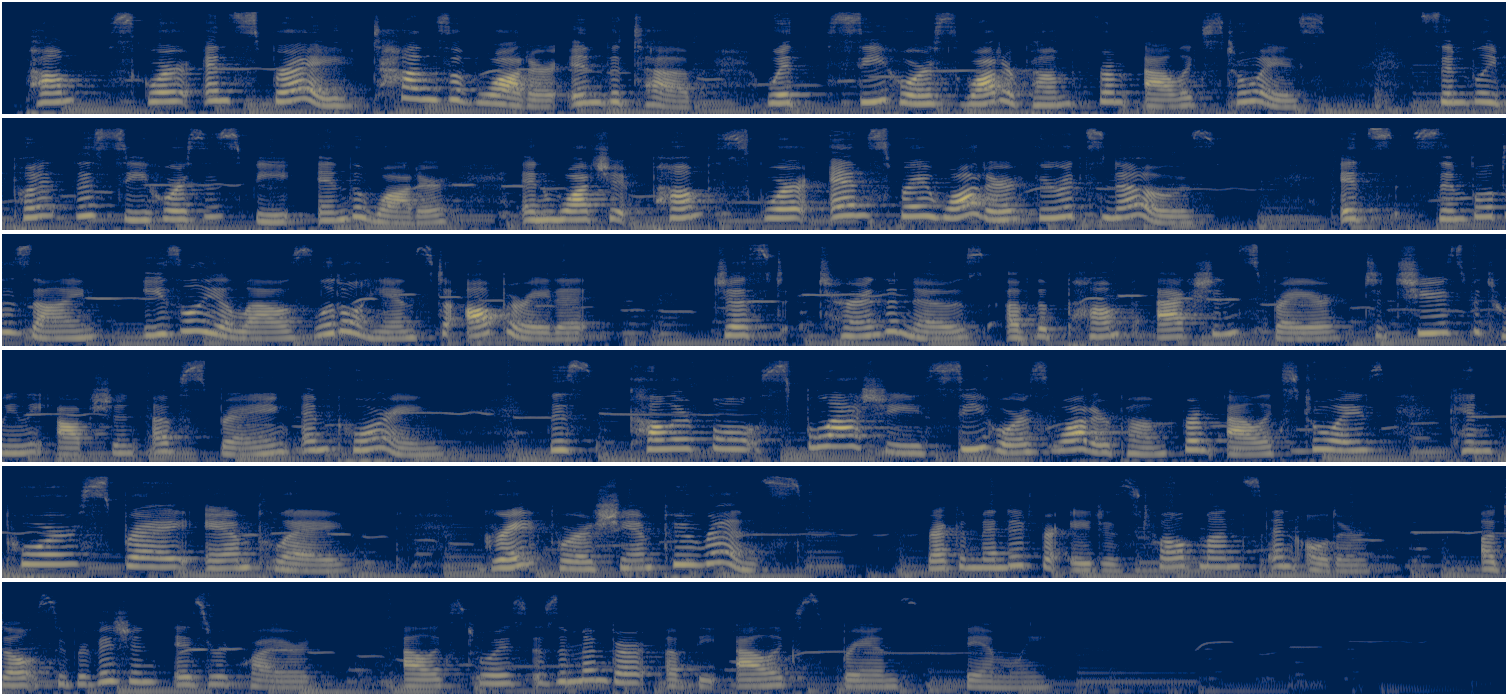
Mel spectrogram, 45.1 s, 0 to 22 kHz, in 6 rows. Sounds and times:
Speech: 0.1s - 13.6s, 14.2s - 18.0s, 18.6s - 31.8s, 32.5s - 34.1s, 34.7s - 42.9s
Music: 0.1s - 45.1s.

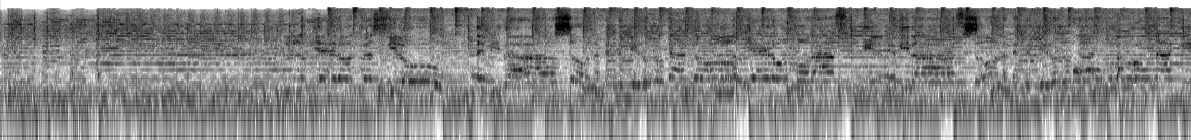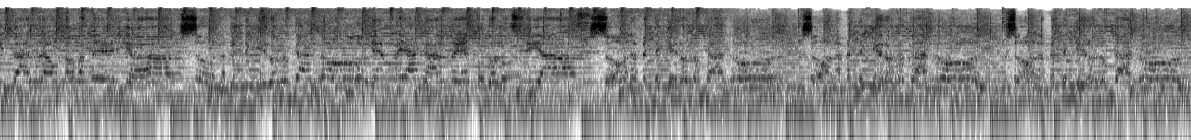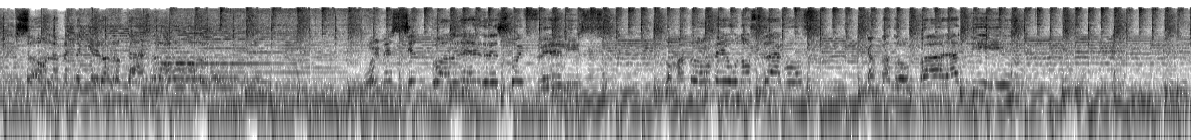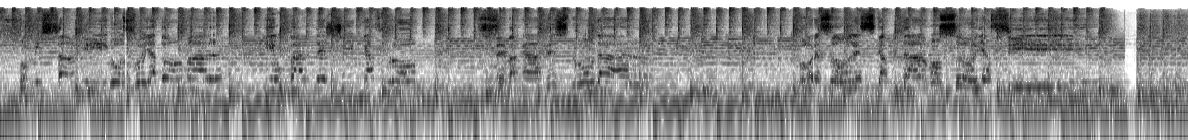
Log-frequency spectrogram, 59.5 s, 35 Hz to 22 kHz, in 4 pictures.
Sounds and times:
Rock and roll: 0.0s - 59.5s.

